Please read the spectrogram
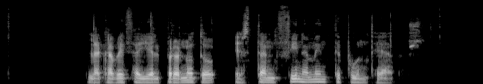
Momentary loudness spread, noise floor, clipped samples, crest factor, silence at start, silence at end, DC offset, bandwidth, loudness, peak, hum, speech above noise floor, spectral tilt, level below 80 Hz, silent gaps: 11 LU; under -90 dBFS; under 0.1%; 20 dB; 0.9 s; 0.65 s; under 0.1%; 16.5 kHz; -22 LUFS; -2 dBFS; none; over 69 dB; -5.5 dB/octave; -52 dBFS; none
